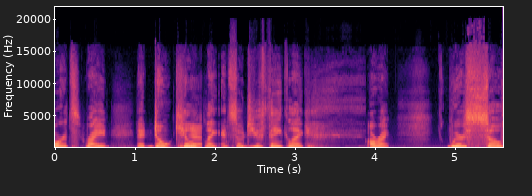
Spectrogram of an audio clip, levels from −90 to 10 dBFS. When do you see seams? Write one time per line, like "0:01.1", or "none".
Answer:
0:01.8
0:03.9

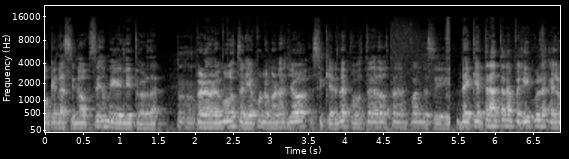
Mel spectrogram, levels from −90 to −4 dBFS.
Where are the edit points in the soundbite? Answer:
0:05.4

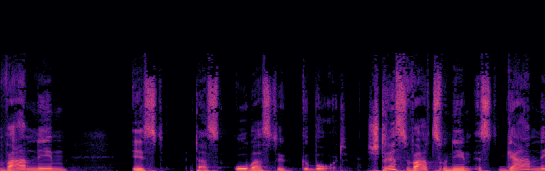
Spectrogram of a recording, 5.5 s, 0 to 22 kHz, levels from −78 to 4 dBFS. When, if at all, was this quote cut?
0:03.6

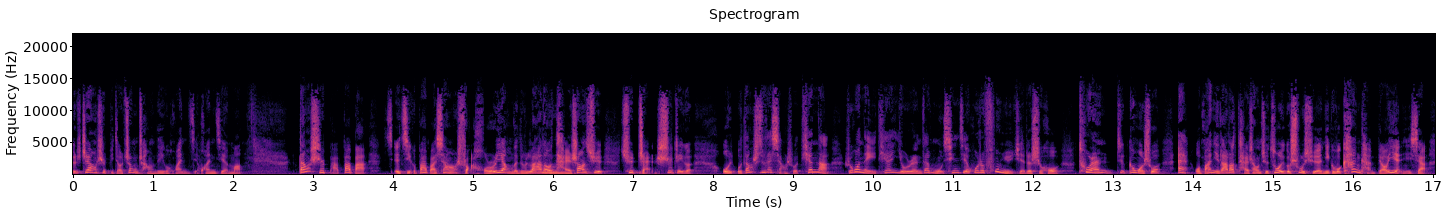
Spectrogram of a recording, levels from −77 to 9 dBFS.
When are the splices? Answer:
none

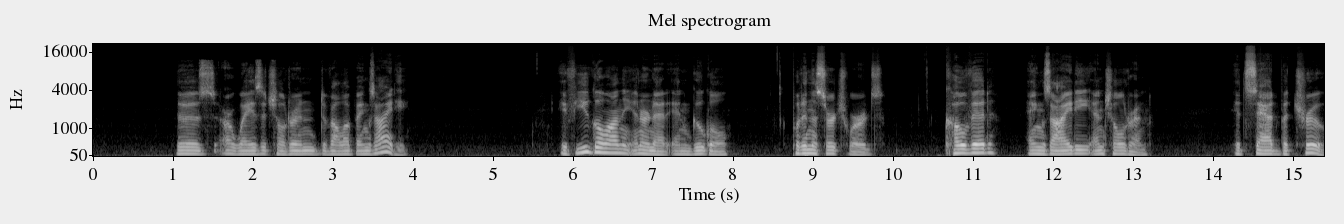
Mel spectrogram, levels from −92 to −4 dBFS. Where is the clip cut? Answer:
none

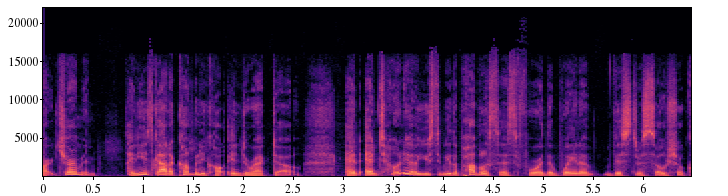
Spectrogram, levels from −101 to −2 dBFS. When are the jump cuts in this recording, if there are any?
none

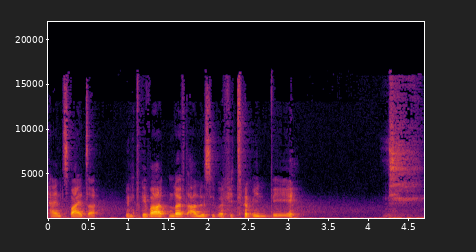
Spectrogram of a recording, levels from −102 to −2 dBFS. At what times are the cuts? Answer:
0:01.0

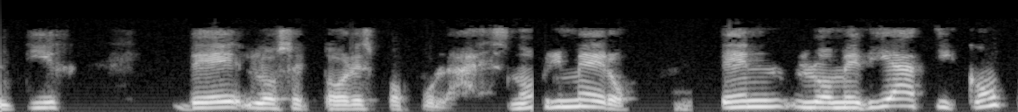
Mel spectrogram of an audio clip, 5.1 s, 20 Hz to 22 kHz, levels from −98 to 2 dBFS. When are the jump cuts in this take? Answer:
0:02.7

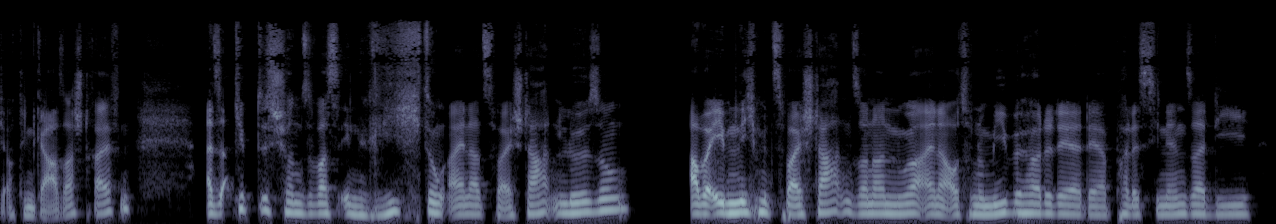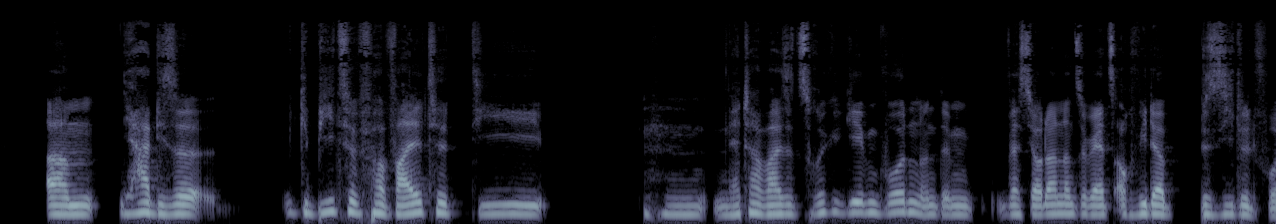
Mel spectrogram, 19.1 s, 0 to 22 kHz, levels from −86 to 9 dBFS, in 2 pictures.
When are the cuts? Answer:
0:01.7

